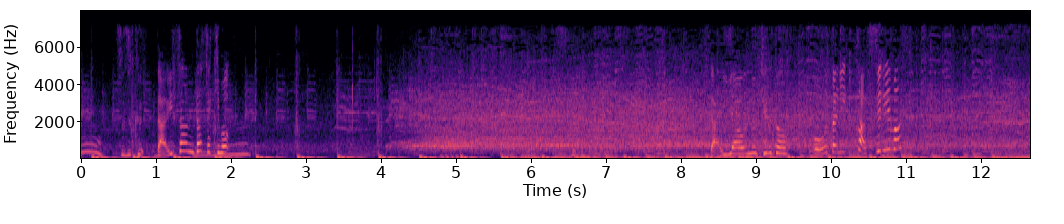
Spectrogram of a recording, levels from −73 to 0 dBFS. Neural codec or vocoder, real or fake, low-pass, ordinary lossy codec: none; real; 7.2 kHz; none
